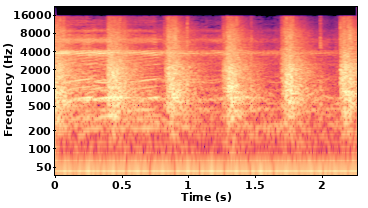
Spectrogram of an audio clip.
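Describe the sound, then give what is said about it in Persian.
A crowd claps in unison at a religious gathering honouring Imam Baqir, the claps falling in a steady, even rhythm, about five in all, each a dense burst of many hands. “دلی بی بی حضرت زهرا رو داری به دست میاری با این دست زدن”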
